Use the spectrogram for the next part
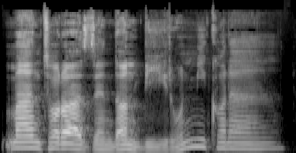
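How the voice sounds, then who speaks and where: A man doing a stern, measured judge. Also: medium pitch, animated, natural voice.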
